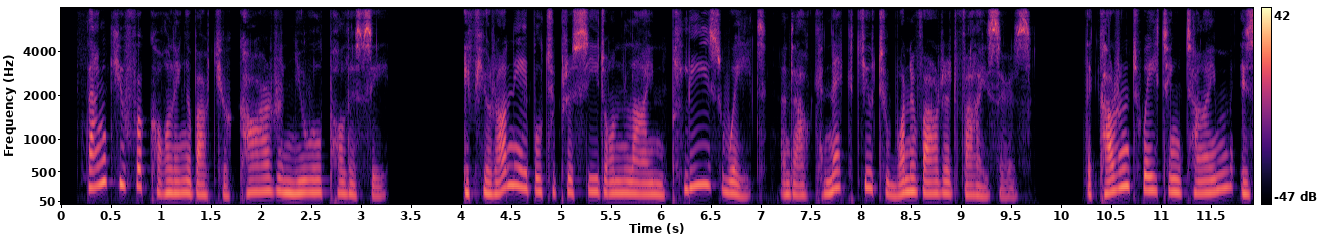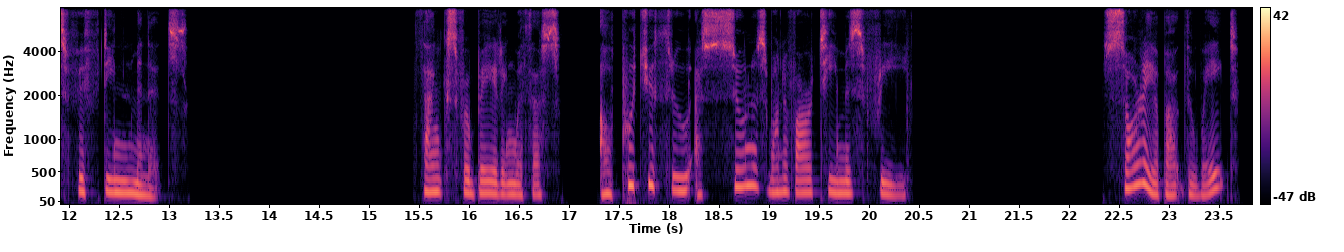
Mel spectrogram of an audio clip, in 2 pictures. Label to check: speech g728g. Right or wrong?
Wrong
